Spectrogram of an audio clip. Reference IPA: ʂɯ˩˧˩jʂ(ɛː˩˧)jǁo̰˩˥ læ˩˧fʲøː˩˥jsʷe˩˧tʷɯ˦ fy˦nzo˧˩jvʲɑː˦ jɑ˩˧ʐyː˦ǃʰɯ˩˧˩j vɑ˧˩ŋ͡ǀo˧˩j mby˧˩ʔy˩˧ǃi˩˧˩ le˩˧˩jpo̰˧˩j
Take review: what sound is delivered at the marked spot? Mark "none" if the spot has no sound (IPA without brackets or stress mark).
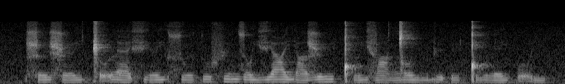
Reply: øː˩˧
